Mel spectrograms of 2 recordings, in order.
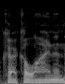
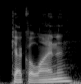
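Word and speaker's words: Kekäläinen: It's a really tough spot that Jarmo Kekalainen has right now. Jarmo who? Kekalainen.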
